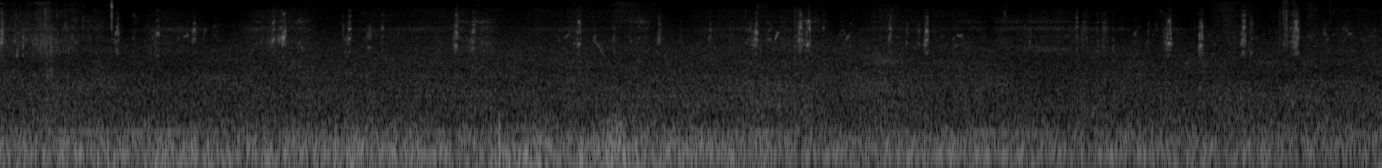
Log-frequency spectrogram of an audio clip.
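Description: Birds chirping and calling in short, irregular notes over a steady low rumble.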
